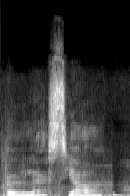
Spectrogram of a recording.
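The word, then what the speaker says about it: Olesya: It's a Russian name. So she said it's pronounced kind of like o less ya with the dingy on the less part.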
